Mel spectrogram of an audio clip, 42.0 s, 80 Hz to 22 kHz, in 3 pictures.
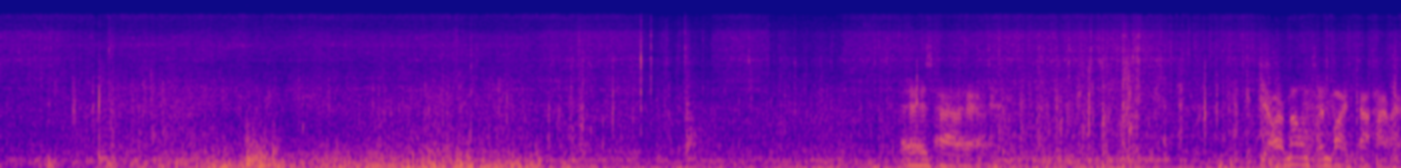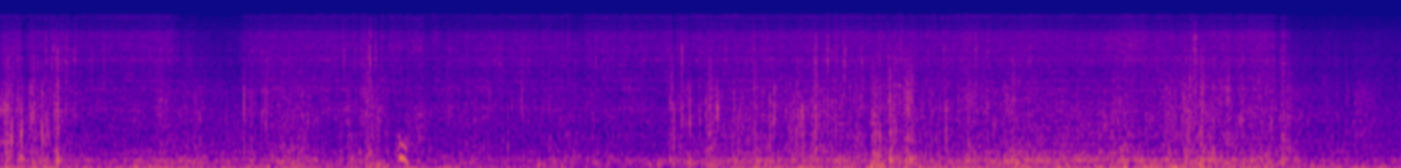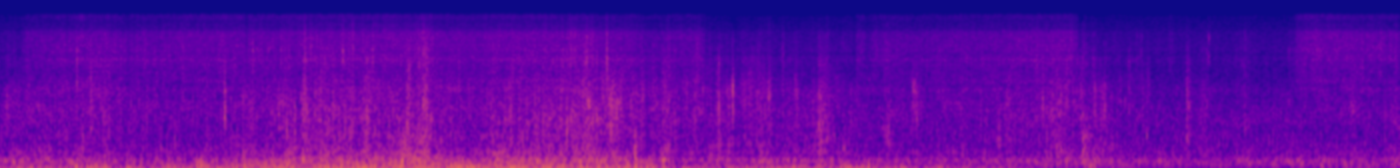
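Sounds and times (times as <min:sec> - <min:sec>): tyres rolling over stones: 0:00.0 - 0:27.1, 0:28.2 - 0:42.0
wind buffeting microphone: 0:00.0 - 0:38.3
bike frame rattling: 0:00.0 - 0:40.1, 0:41.0 - 0:42.0.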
